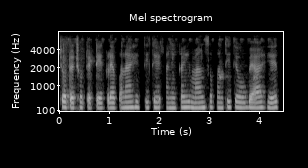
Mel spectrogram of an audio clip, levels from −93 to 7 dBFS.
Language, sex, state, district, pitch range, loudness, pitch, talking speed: Marathi, female, Maharashtra, Dhule, 190-205 Hz, -32 LUFS, 200 Hz, 175 wpm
